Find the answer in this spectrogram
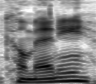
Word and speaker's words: Khamenei: Um Assad uh How do you say Sayed Khamenei or whatever?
